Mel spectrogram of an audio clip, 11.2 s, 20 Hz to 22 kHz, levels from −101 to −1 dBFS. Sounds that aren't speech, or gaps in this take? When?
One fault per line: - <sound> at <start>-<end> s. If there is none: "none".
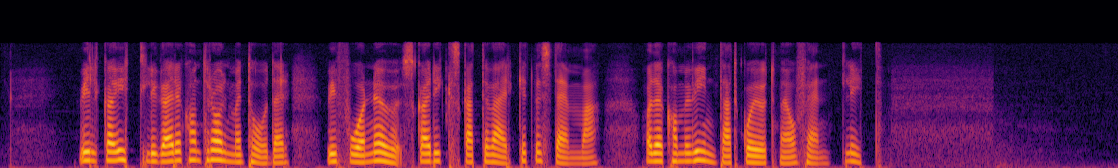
none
